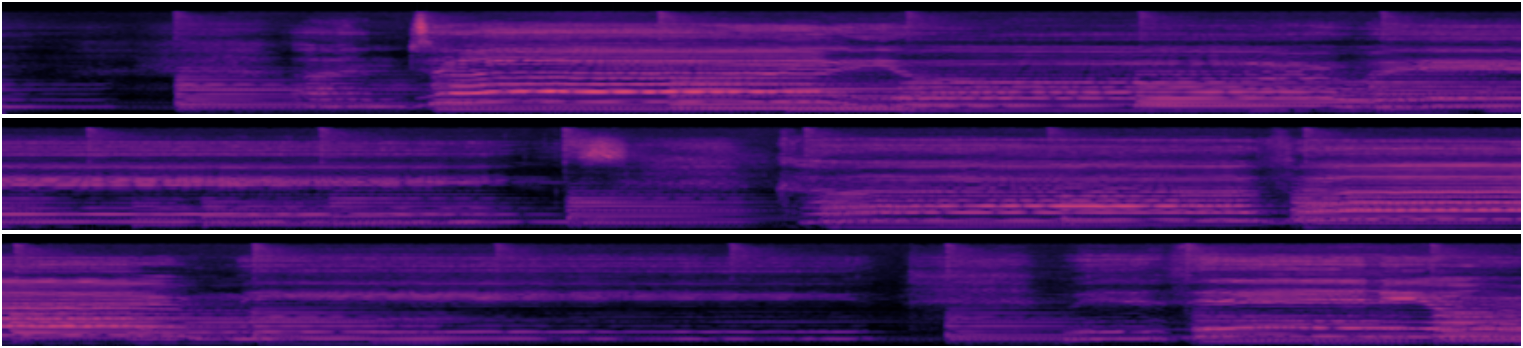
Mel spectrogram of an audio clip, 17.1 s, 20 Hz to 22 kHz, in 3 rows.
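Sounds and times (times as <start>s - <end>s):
sustained keyboard chords: 0.0s - 17.0s
women singing worship song: 0.0s - 17.0s.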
